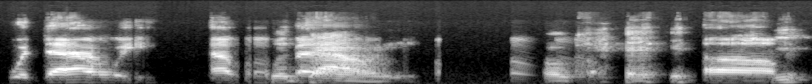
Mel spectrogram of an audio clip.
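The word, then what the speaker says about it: Wedowee: I tell people it's we do weed. You just drop the D.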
